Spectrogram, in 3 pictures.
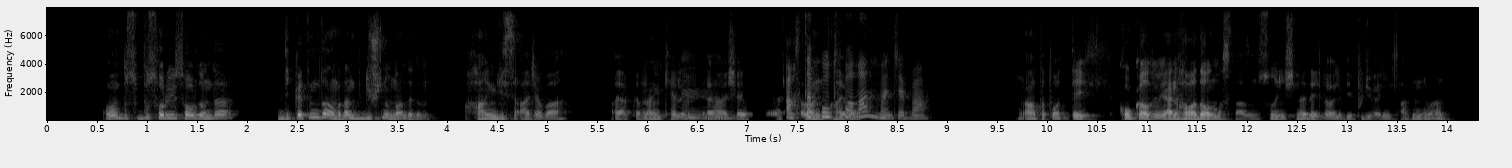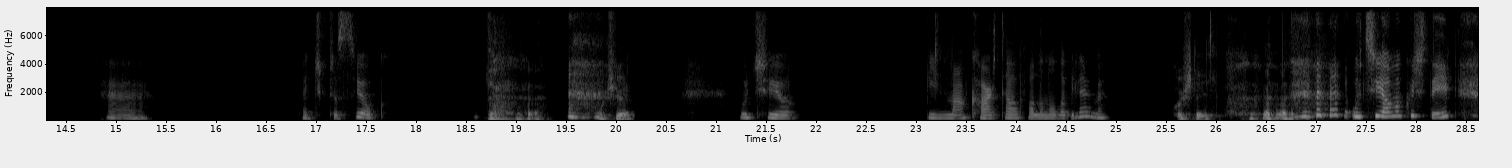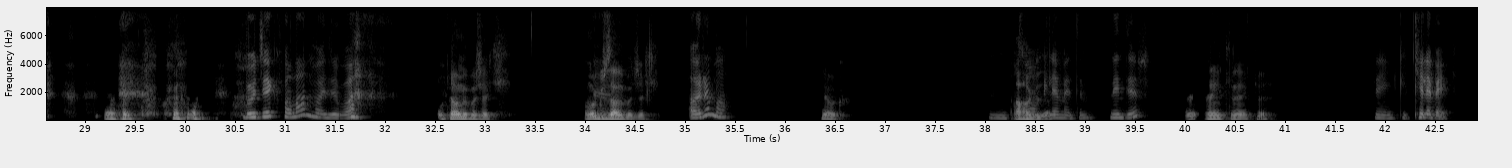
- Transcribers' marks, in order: other background noise; chuckle; tapping; chuckle; chuckle; chuckle
- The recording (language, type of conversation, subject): Turkish, unstructured, Hayatında öğrendiğin en ilginç bilgi neydi?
